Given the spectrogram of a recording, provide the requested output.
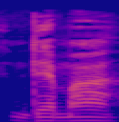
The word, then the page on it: dema: apatani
